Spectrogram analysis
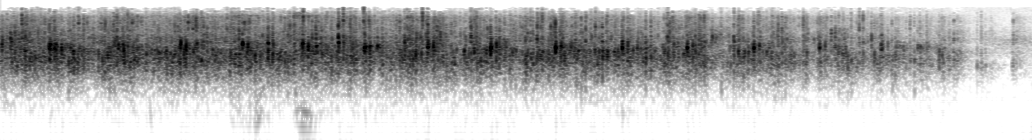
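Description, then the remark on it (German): A church audience breaks into steady, dense applause for the people who run the technical equipment every Sunday, many hands clapping together in a continuous wash that holds for several seconds before thinning and fading out at the end. “Vielleicht geben wir nochmal den Leuten einen kräftigen Applaus, die hier das Sonntag für Sonntag machen.”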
